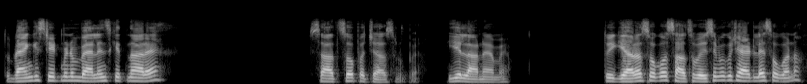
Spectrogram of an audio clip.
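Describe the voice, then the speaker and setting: A man's voice: on the high side, fairly quick, pauses often, no echo. A man teaching accounting in a classroom-style lecture, mixing Hindi with English terms and repeatedly asking students questions as he explains. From India.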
